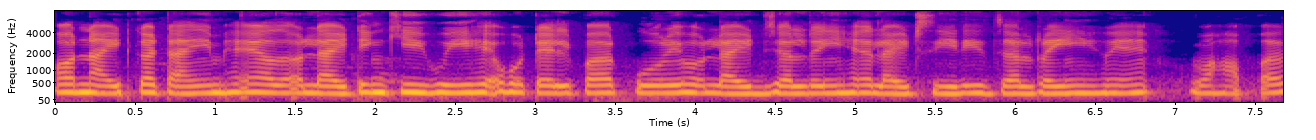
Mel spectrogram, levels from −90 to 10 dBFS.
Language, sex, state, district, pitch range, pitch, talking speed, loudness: Hindi, female, Chhattisgarh, Bastar, 200-220 Hz, 210 Hz, 195 wpm, -13 LUFS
